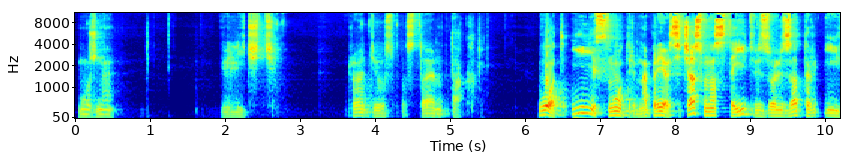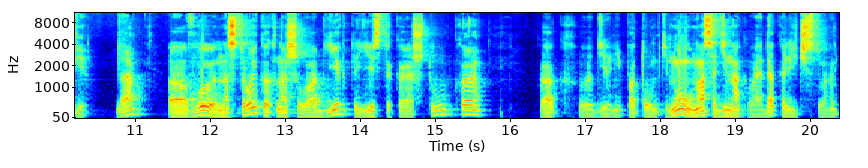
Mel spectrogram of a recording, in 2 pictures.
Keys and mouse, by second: 0.1-1.6 drag, 4.2-4.5 middle drag, 5.3 KP_0.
